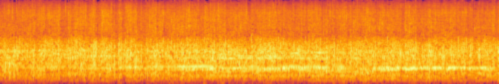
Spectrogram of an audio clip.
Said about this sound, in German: Sie nickt und stimmt mir voll und ganz zu und bekommt jetzt einmal einen großen Applaus, nämlich die Chorleiterin des Veitstallgesangs,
